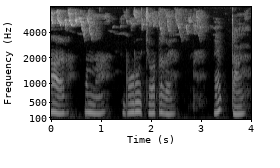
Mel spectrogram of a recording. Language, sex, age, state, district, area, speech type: Santali, female, 18-30, West Bengal, Bankura, rural, spontaneous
